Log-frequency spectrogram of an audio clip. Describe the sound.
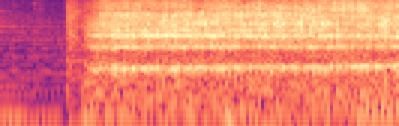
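A long, loud burp from a woman that starts abruptly and holds as a continuous, rasping sound for well over a second, with no talk over it.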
